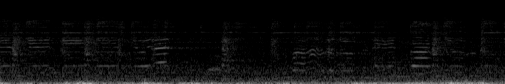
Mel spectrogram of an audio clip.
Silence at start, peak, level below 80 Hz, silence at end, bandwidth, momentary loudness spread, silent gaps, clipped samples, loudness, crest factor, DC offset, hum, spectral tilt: 0 s; -20 dBFS; -40 dBFS; 0 s; 11 kHz; 8 LU; none; under 0.1%; -45 LUFS; 16 dB; under 0.1%; none; -4 dB/octave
